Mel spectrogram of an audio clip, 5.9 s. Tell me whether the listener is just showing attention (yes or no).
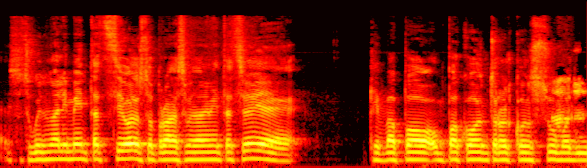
no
